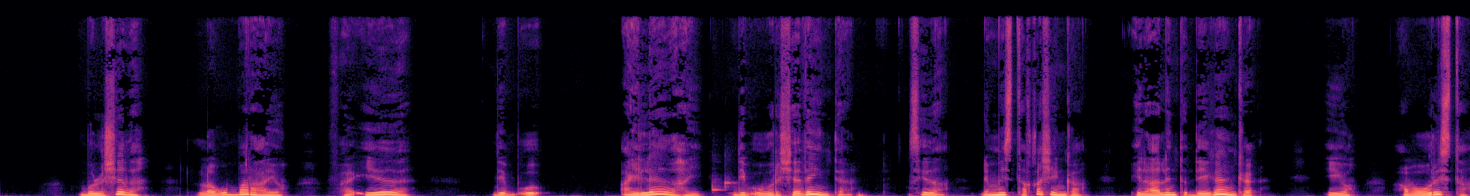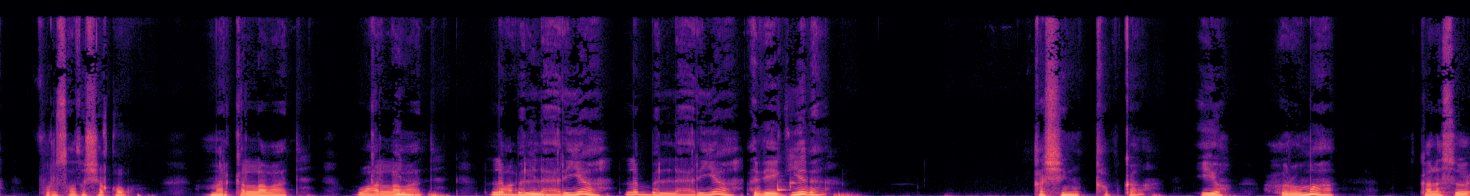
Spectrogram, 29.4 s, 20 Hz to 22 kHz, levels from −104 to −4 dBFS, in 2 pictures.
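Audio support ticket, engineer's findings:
Doubled audio track, 18.41 to 22.13 s. Likely cause: a second, slower capture path mixed in, or an edit holding two copies out of step. Result: a full-band copy of the speech trailing by about one and a half seconds, roughly 5 dB under the original, with no decay or room colour. The copy cuts in and out abruptly at both ends of the span.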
